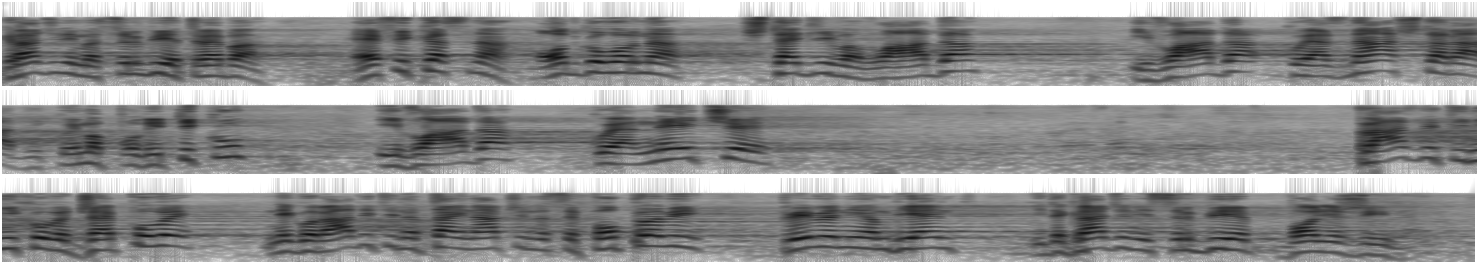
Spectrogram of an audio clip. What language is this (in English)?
Serbian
